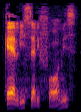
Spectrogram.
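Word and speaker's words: Cheliceriformes: do subfilo dos queliceriformes escreve-se chicer com ch mas a pronúncia queliceriformes aqueles que têm quelíceras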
